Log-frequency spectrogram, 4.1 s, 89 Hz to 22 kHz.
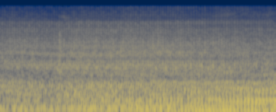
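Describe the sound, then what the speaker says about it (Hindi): A Mahindra 575 DI tractor on 14.9-28 tyres runs steadily nearby, its diesel engine giving a loud, continuous low rumble with a faint rhythmic throb that builds slightly toward the end. "आवाज़ सुनिए क्या शानदार आवाज़ है"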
